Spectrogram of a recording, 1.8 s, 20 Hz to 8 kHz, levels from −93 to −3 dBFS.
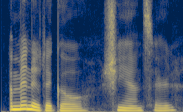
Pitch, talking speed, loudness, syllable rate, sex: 185 Hz, 165 wpm, -18 LUFS, 6.6 syllables/s, female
